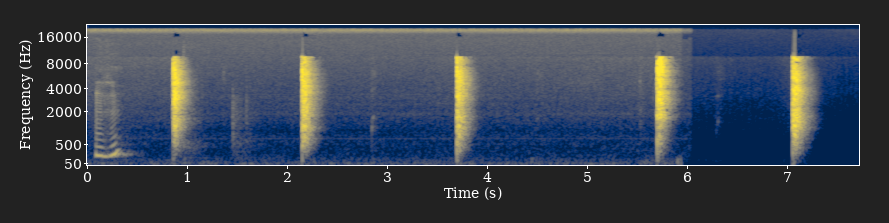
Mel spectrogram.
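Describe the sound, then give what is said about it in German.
A recorded sample of one person's hand clapping: five sharp, crisp claps at uneven intervals, each a loud, bright snap that ends abruptly, with long quiet gaps between them. A brief low voice sounds at the very start. “Ich habe mir unsere Klatscher alle angehört.”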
